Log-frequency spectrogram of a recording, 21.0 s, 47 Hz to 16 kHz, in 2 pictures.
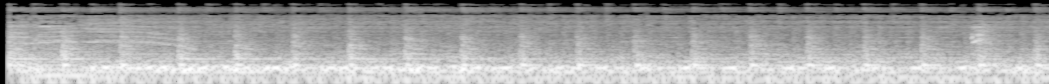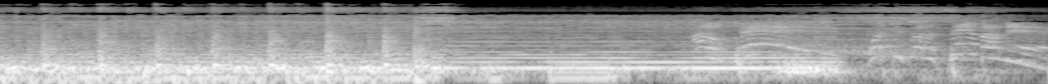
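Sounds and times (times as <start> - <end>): live rock band playing: 0.1 - 20.9.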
